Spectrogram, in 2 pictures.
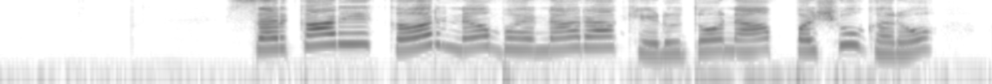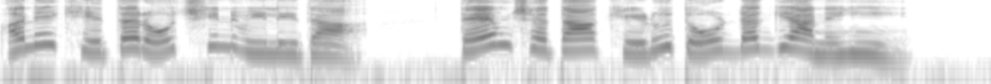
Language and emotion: Gujarati, neutral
